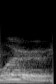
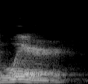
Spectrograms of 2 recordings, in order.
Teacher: Este es were, como que se cierra la pronunciación al final, were, y el otro es where, como más amplia.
